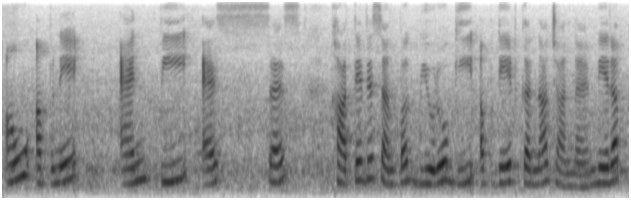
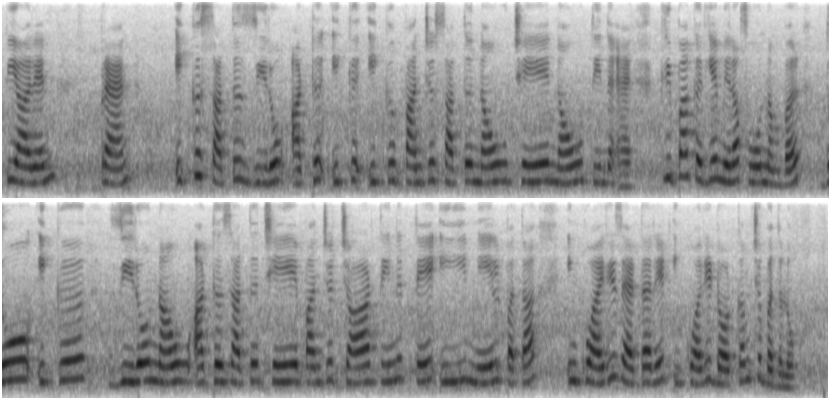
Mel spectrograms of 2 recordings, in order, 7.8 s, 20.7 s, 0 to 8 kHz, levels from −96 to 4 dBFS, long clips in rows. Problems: constant background noise, echo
